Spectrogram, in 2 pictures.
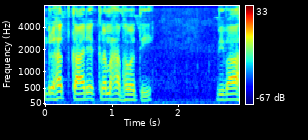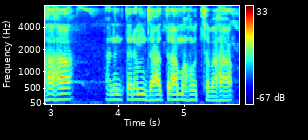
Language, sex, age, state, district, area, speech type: Sanskrit, male, 18-30, Karnataka, Mysore, rural, spontaneous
